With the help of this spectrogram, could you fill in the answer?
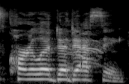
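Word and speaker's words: Carla D'Addesi: And secondly, for saying my name correctly. It is Carla Dadesi. Now, are you doing your hand motion like a good Italian? You know, you get the hand motion going with the Carla Dadesi. That's how you say it in Italian.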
